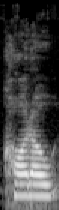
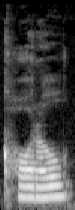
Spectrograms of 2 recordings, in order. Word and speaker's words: Corll: so Dean Arnold Coral I'm going to have to say his name like Coral because Coral as Scottish people we can't do it right so Coral he was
